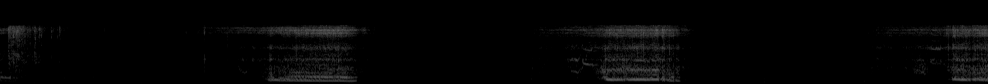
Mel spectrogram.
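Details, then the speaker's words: Friend's snoring recorded because it keeps the recorder awake: loud, harsh snoring in a regular rhythm, about 19 breaths a minute, with quiet pauses between. "That's him snoring. I can't go to sleep unless this guy, like, I can't sleep unless this guy is, like, in another house."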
